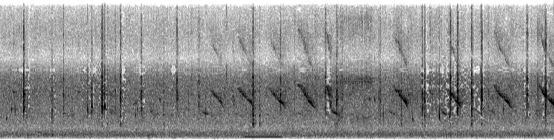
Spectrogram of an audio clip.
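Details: African bee-eaters at Djuma give many short, high, down-slurred chirps in quick overlapping bursts, over a steady low rumble of wind or distant engine.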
